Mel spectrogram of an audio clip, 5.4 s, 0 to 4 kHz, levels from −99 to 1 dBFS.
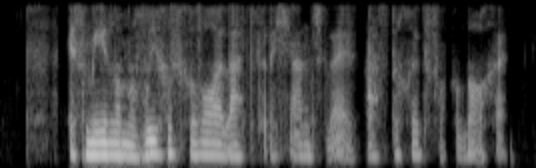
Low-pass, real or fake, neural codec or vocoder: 3.6 kHz; fake; codec, 16 kHz in and 24 kHz out, 2.2 kbps, FireRedTTS-2 codec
